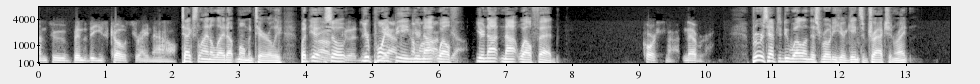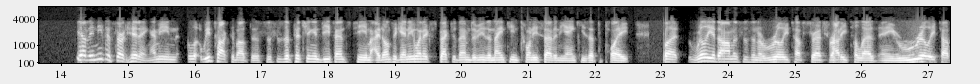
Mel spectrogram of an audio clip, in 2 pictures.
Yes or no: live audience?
no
